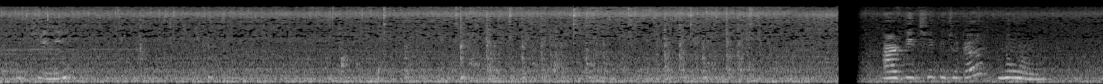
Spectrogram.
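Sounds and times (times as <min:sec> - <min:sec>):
paste sizzling in hot oil: 0:00.0 - 0:08.4
wooden spatula scraping wok: 0:03.3 - 0:07.8.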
